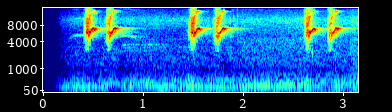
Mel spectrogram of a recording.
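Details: Scarlet-headed Flowerpecker (konin) call, a genuine recording used to lure wild konin: very high, sharp, thin notes given in quick pairs, three pairs about a second apart over a low background hum.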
